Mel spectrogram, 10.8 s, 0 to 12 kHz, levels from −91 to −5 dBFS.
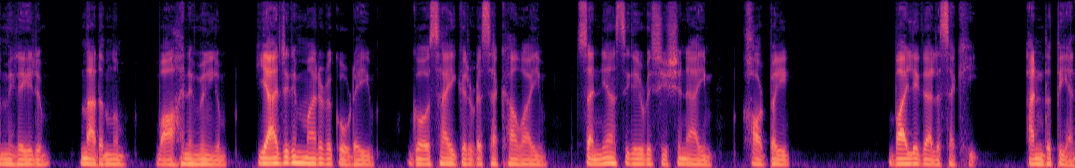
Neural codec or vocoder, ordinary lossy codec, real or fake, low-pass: codec, 24 kHz, 0.9 kbps, WavTokenizer, small release; none; fake; none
